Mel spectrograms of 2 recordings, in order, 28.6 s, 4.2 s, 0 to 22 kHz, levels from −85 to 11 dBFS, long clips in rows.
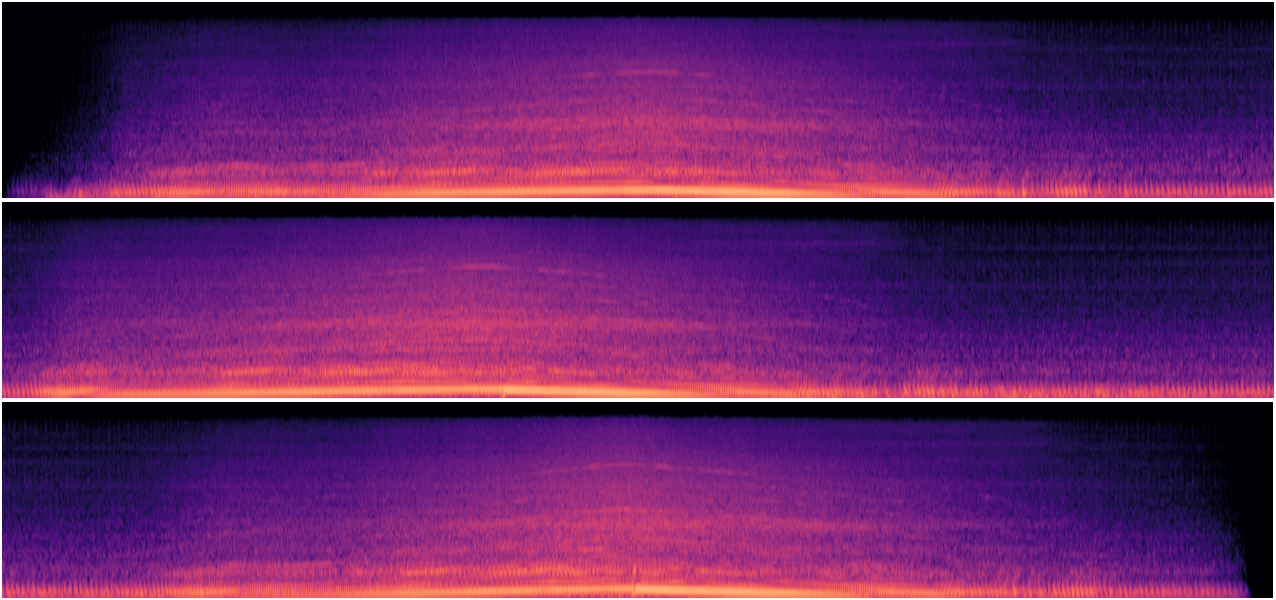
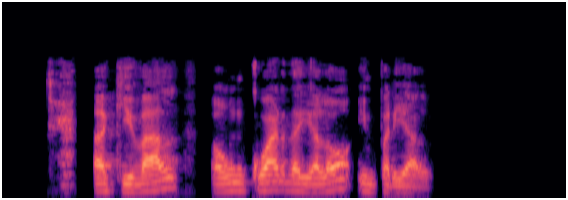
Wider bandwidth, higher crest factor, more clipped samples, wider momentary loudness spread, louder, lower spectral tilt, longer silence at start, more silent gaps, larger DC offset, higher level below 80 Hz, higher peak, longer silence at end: first, 15 kHz vs 7.8 kHz; second, 14 dB vs 20 dB; neither; first, 20 LU vs 11 LU; about the same, -18 LUFS vs -20 LUFS; first, -6.5 dB/octave vs -5 dB/octave; first, 0.5 s vs 0.35 s; second, none vs 0.57-0.68 s, 1.47-1.56 s; neither; first, -30 dBFS vs -64 dBFS; about the same, -4 dBFS vs -2 dBFS; second, 0.35 s vs 1.05 s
